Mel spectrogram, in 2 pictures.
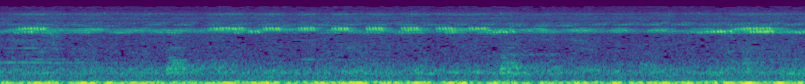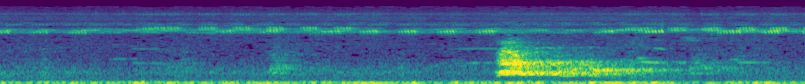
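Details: Cricket chirping continues as an even run of quick high pulses. A sudden brief thump-like burst of noise interrupts near the end, over a background of low rumble.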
